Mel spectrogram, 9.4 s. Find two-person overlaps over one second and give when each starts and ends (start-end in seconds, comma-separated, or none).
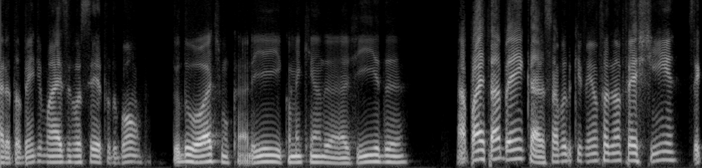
none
